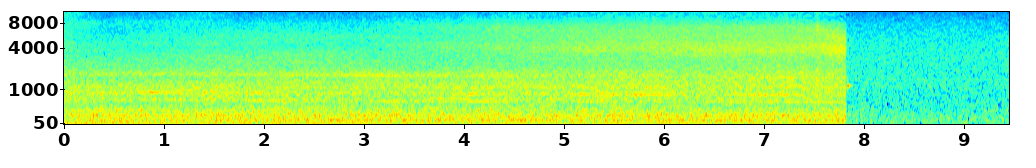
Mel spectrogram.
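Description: Local train running, heard from inside the carriage: a steady rumble of wheels on rail with a faint steady whine. Near the end it cuts off suddenly to a quieter even hiss.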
